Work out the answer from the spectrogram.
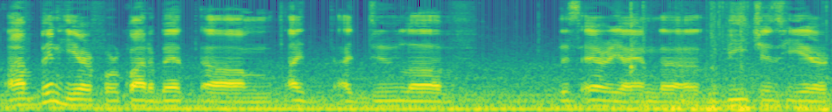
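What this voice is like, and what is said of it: Romanian accent. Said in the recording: “what's up with this accent? ... I was speaking Romanian.”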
